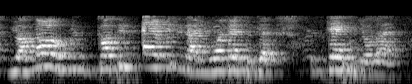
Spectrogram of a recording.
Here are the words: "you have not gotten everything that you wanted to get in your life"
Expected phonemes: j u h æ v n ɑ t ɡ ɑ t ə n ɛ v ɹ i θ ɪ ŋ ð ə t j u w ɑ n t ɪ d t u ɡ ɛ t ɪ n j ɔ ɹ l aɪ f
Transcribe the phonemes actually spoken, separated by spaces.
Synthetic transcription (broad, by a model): j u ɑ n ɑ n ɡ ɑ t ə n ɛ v i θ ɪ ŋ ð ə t j u w ɑ n t ɪ d t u ɡ ɛ t ɪ n j ɔ l aɪ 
